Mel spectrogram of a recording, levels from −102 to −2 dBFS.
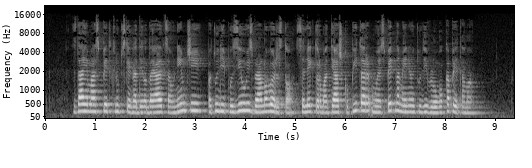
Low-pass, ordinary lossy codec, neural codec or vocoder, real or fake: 19.8 kHz; MP3, 64 kbps; none; real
